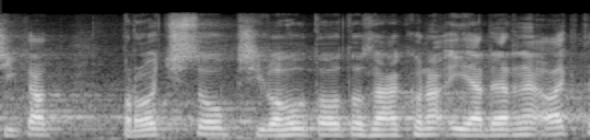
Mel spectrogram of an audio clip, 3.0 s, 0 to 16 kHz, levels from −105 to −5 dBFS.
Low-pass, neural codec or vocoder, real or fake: 10.8 kHz; none; real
